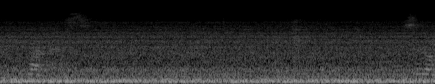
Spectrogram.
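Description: Steady low rumble of background noise, with faint distant voices near the start.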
